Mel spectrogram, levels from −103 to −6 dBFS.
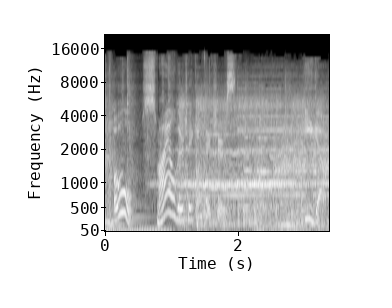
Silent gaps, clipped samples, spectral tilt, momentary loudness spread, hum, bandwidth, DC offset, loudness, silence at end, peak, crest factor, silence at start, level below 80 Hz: none; under 0.1%; -3 dB/octave; 2 LU; none; 15.5 kHz; under 0.1%; -15 LUFS; 0 s; -4 dBFS; 12 dB; 0 s; -34 dBFS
